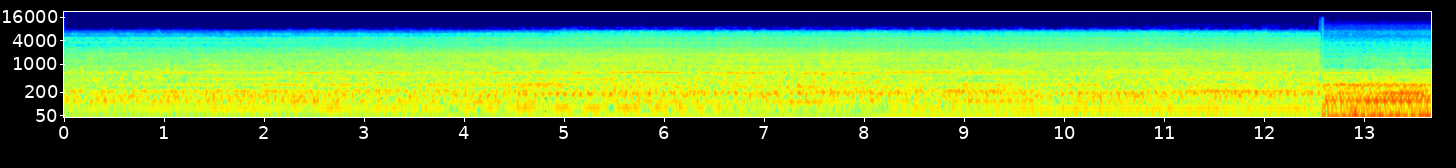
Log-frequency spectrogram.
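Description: A diesel compact tractor drives slowly past.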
